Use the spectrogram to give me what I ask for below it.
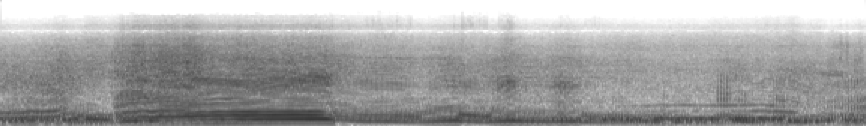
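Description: Dirt bike engines roar on a hard-pack motocross track, a loud, continuous buzzing drone whose pitch climbs steadily as a bike revs, then drops sharply near the middle before the engine noise carries on, slightly rougher, to the end.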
